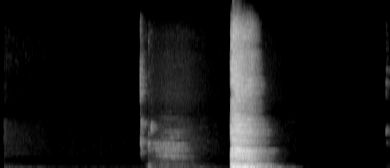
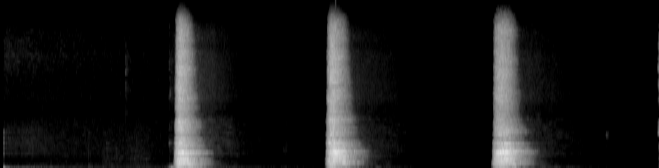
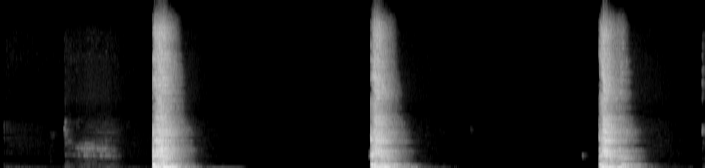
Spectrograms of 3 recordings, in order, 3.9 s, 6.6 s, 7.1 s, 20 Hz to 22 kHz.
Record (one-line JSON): {"cough_length": "3.9 s", "cough_amplitude": 32767, "cough_signal_mean_std_ratio": 0.22, "exhalation_length": "6.6 s", "exhalation_amplitude": 32768, "exhalation_signal_mean_std_ratio": 0.24, "three_cough_length": "7.1 s", "three_cough_amplitude": 32768, "three_cough_signal_mean_std_ratio": 0.27, "survey_phase": "beta (2021-08-13 to 2022-03-07)", "age": "45-64", "gender": "Male", "wearing_mask": "No", "symptom_none": true, "smoker_status": "Never smoked", "respiratory_condition_asthma": false, "respiratory_condition_other": false, "recruitment_source": "Test and Trace", "submission_delay": "-1 day", "covid_test_result": "Negative", "covid_test_method": "LFT"}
